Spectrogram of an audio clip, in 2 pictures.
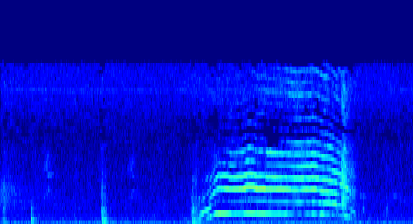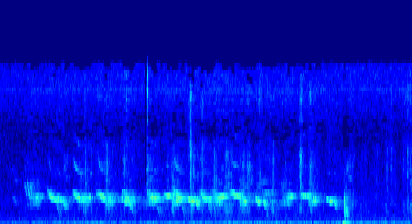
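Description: A trapped kitten gives one long, high meow about a second and a half in: it rises sharply, holds and falls away. A quick run of high chirping notes follows in the second half.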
